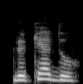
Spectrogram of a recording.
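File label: "le cadeau", French; navidad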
